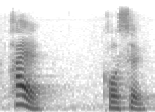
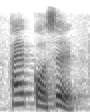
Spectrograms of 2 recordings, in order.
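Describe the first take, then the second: First: There is a pause between the two words. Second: The two words run together without a pause. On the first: "띄어서 발음을 하면 할 것을 이렇게 된소리 대기가 일어나지 않지만" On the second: "이렇게 이어서 발음을 한다면 붙여서 발음한다면 된소리 대기가 일어난다"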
